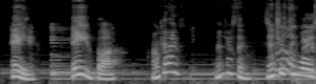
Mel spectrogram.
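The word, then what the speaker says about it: Éabha: spelled um uh e a b h a ava okay interesting interesting way to spell it okay uh okay the second name thank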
